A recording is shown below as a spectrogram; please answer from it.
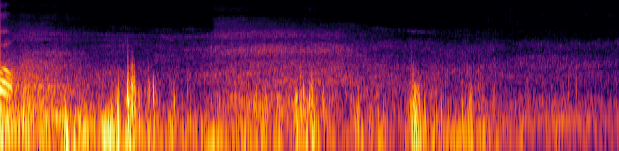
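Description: Low engine rumble of a heavy truck in street traffic, loud at first and fading steadily away, with a few short knocks.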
